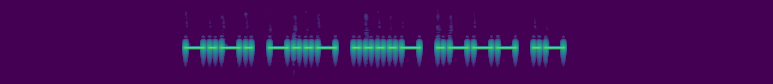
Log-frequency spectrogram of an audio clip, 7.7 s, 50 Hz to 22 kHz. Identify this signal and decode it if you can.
Morse code, heard as a keyed tone, about 20 wpm, 700 Hz. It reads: CX4JA
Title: DXCC-100 Call Signs - 5 Characters - Repeated 2x - 20wpm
